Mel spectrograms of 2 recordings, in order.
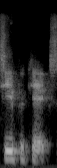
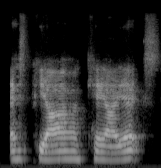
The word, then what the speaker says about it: Sprkix: a good point i you wouldn't know it's super kicks unless you knew what a super kick was and they're like is it spr kix spr kicks spri kicks and i'm like well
